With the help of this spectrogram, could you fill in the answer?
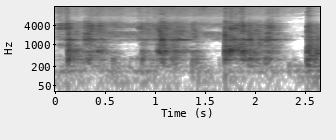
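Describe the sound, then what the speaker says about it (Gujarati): Whole potatoes and brinjal being mixed for a curry, a spoon scraping and clinking against the pot in three or four close, busy bursts with brief pauses between, no talking. "હવે આ બધું જ મિક્સ કરી લઈએ."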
